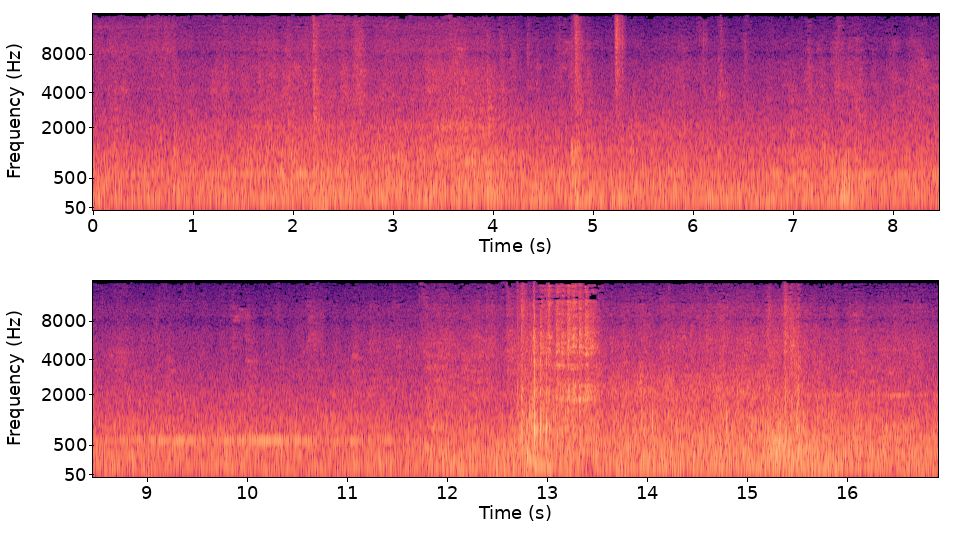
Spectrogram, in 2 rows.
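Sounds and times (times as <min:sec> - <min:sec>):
passing train rushing surge: 0:00.0 - 0:16.9
wheels rumbling on rail: 0:00.0 - 0:16.9.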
